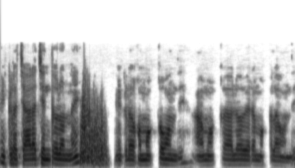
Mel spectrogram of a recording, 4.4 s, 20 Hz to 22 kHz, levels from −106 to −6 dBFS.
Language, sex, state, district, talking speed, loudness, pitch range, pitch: Telugu, male, Andhra Pradesh, Srikakulam, 175 wpm, -18 LUFS, 110-120 Hz, 115 Hz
